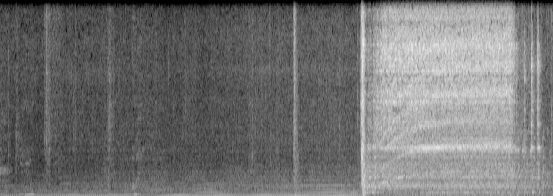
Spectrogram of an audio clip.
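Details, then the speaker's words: RV generator tested after a battery replacement, not started in a long time: a steady hum, then a rough churning crank at about four beats a second that never catches. It cranks but won't start. "that's the good news is that it's turning over it's not starting it's been a while since thing started"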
